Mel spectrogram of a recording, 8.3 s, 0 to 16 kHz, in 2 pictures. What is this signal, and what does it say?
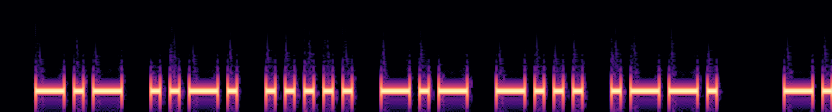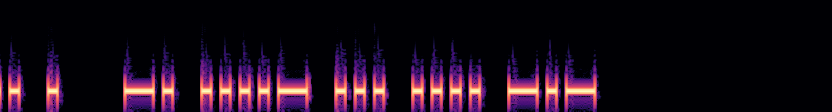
Morse code, heard as a keyed tone, about 25 wpm, 700 Hz. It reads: KF5KBP DE N4SHK
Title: USA Callsign DE Callsign 25wpm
